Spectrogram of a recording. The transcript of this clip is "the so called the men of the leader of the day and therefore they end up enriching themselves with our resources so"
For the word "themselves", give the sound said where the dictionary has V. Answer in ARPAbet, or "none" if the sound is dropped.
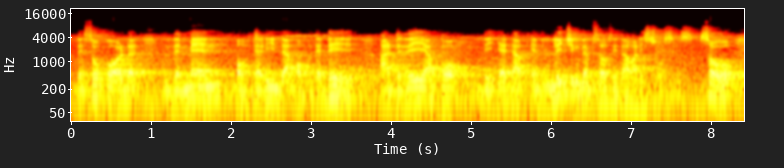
V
